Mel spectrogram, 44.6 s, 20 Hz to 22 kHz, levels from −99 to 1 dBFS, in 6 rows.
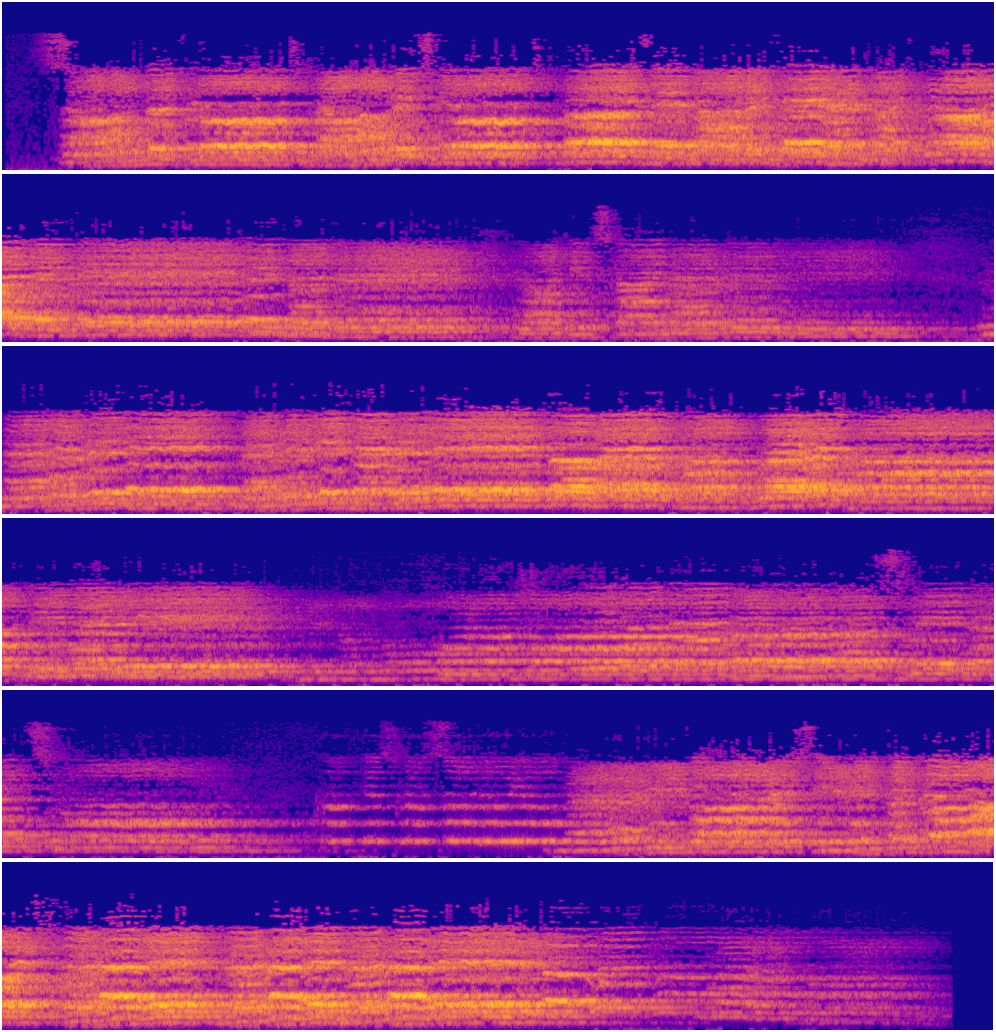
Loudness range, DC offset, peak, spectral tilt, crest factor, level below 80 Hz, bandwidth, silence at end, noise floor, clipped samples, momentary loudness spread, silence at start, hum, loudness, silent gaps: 18 LU; under 0.1%; 0 dBFS; -3.5 dB/octave; 20 dB; -66 dBFS; 10 kHz; 0.8 s; -51 dBFS; under 0.1%; 20 LU; 0.35 s; none; -19 LUFS; none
